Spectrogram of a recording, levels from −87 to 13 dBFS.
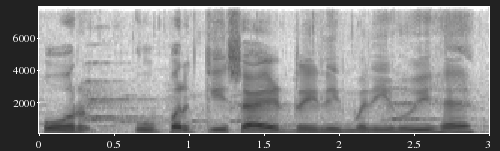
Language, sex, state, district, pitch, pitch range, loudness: Hindi, male, Uttar Pradesh, Shamli, 150 Hz, 135-160 Hz, -17 LUFS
